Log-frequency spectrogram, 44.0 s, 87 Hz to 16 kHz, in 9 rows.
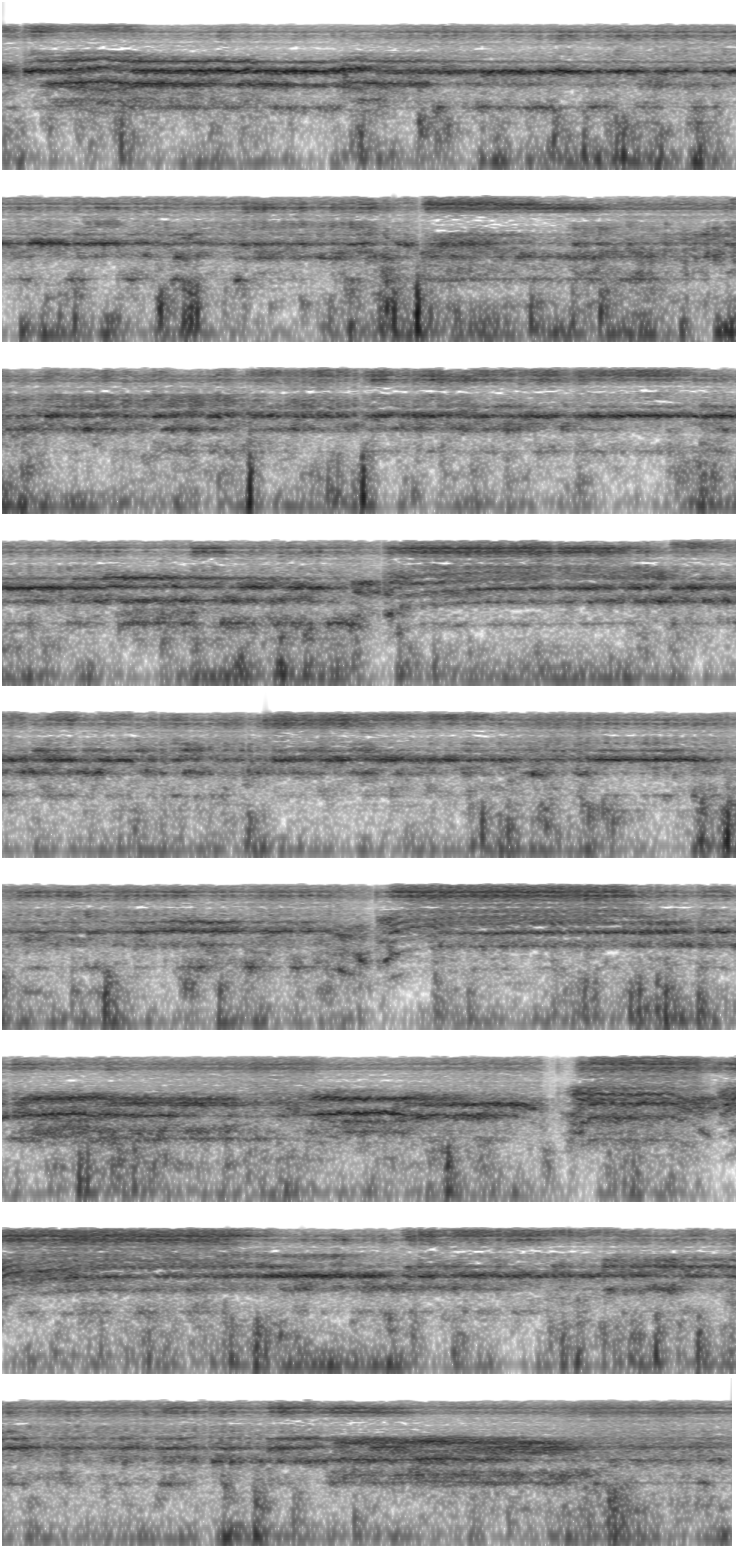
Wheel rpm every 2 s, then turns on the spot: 160, 160, 160, 160, 160, 160, 160, 160, 150, 160, 160, 160, 160, 140, 160, 160, 130, 130, 160, 160, 160, 160.
none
